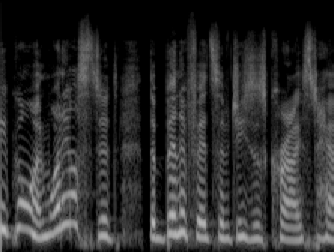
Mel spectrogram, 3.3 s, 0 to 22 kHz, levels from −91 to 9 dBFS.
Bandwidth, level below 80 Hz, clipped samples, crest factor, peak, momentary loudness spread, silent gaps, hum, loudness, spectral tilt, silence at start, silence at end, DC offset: 15.5 kHz; -78 dBFS; under 0.1%; 16 dB; -14 dBFS; 7 LU; none; none; -30 LUFS; -4 dB/octave; 0 s; 0 s; under 0.1%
